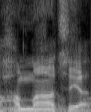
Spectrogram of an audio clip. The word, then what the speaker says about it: Hxmartia: Oh, Hxmartia, that's how you say it.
